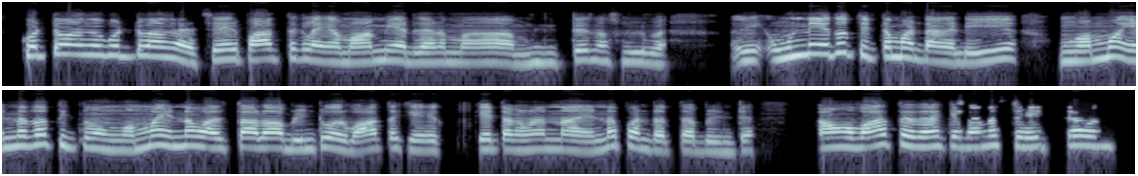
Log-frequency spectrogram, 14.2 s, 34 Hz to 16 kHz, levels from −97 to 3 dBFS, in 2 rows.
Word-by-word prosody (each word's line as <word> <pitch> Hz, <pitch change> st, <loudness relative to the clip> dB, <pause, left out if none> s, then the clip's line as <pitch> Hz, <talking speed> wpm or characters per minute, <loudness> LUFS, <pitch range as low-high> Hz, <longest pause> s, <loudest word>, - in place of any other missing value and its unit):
கொட்டுவாங்க, 335 Hz, +2 st, +2 dB
கொட்டுவாங்க. 305 Hz, -3 st, +1 dB, 0.2 s
சரி, 240 Hz, +1 st, -1 dB
பாத்துக்கலாம். 240 Hz, -2 st, +1 dB
என் 195 Hz, -, -6 dB
மாமியார் 210 Hz, 0 st, 0 dB
தானம்மா! 195 Hz, 0 st, -3 dB, 0.2 s
அப்பிடின்ட்டு 190 Hz, +4 st, -7 dB
நான் 215 Hz, -3 st, -6 dB
சொல்லுவேன். 200 Hz, -4 st, -7 dB, 0.4 s
அ -, -, -5 dB, 0.3 s
உன்ன 330 Hz, +5 st, +4 dB
ஏதும் 385 Hz, -1 st, +1 dB
திட்டமாட்டாங்கடி, 235 Hz, -10 st, 0 dB, 0.5 s
உங்கம்மா 220 Hz, +8 st, +2 dB
என்ன 265 Hz, +3 st, 0 dB
தான் 300 Hz, -1 st, 0 dB
திட்டுவாங்க. 230 Hz, -5 st, -3 dB
உங்கம்மா 220 Hz, +8 st, 0 dB
என்ன 265 Hz, +1 st, +1 dB
வளர்த்தாளோ! 235 Hz, 0 st, +3 dB
அப்பிடின்னு 215 Hz, +2 st, -2 dB
ஒரு 195 Hz, -, -3 dB
வார்த்த 225 Hz, +3 st, 0 dB
கே 195 Hz, -, -3 dB, 0.4 s
கேட்டாங்கன்னா, 210 Hz, 0 st, -1 dB
நான் 195 Hz, -2 st, +1 dB
என்ன 250 Hz, +7 st, 0 dB
பண்றது? 200 Hz, -5 st, -1 dB
அப்பிடின்ட்டு. 180 Hz, +1 st, -9 dB, 0.5 s
அவுங்க 245 Hz, 0 st, +3 dB
வார்த்த 290 Hz, 0 st, +3 dB
ஏதாவது 255 Hz, +1 st, +3 dB
கேட்டாங்கனா, 255 Hz, +2 st, 0 dB
ஸ்ட்ரெயிட்டா 250 Hz, +2 st, -1 dB
வந்து 260 Hz, -1 st, -6 dB
235 Hz, 150 wpm, -21 LUFS, 200-265 Hz, 0.5 s, உன்ன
